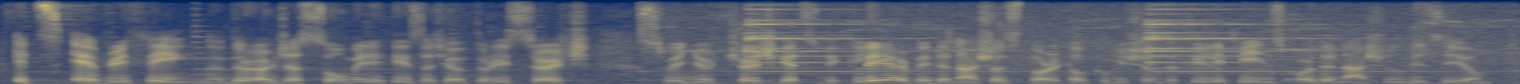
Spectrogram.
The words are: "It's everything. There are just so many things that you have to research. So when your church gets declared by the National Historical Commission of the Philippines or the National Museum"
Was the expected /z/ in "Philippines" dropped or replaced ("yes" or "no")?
yes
